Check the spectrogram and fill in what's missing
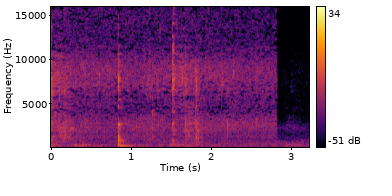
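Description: Potatoes fry in oil in a home kitchen pan, giving a steady close sizzle with a few sharp clinks of a utensil against the pan before the sound cuts off abruptly near the end.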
